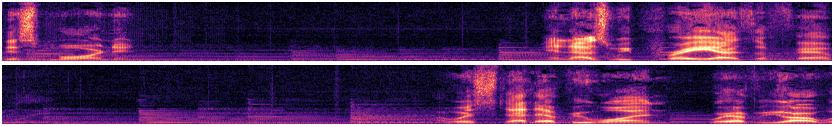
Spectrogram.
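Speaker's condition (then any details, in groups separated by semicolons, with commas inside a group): No condition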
